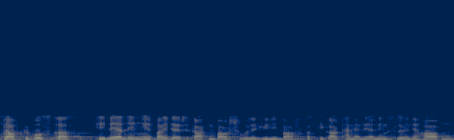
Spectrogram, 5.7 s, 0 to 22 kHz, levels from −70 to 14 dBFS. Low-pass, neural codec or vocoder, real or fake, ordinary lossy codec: 7.2 kHz; codec, 16 kHz, 2 kbps, FreqCodec, larger model; fake; AAC, 16 kbps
